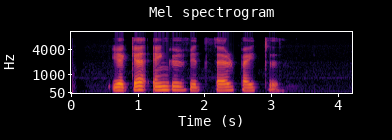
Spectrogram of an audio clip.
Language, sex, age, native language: Icelandic, female, 30-39, English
